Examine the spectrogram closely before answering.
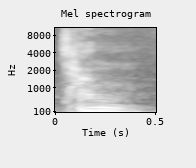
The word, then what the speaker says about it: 장: 그런데 태국 사람들은 장 발음이 안 돼요. 장. 우리는 장씨 있잖아요. 그죠? 근데 장 발음을 못 해요. 장 발음을 하려면 둘 중에 하나 해야 돼요. 장이라고 하든지 짱이라고 하든지 그래야 되는 거예요.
